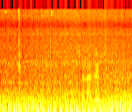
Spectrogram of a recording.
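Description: A motorcycle engine runs close by with a rapid, even thumping pulse, loud and steady for the whole moment.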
